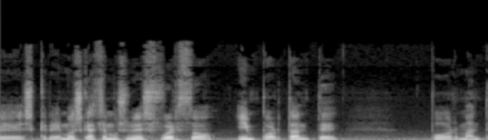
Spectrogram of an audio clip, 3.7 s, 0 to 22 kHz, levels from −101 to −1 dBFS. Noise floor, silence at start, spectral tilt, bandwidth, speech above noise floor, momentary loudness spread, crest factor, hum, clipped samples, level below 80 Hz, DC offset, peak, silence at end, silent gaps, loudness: -51 dBFS; 0 s; -5 dB/octave; 15.5 kHz; 24 dB; 6 LU; 18 dB; none; under 0.1%; -66 dBFS; under 0.1%; -10 dBFS; 0 s; none; -27 LUFS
